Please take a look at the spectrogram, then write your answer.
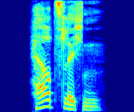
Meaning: inflection of herzlich: 1. strong genitive masculine/neuter singular 2. weak/mixed genitive/dative all-gender singular 3. strong/weak/mixed accusative masculine singular 4. strong dative plural
- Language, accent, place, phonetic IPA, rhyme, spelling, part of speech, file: German, Germany, Berlin, [ˈhɛʁt͡slɪçn̩], -ɛʁt͡slɪçn̩, herzlichen, adjective, De-herzlichen.ogg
